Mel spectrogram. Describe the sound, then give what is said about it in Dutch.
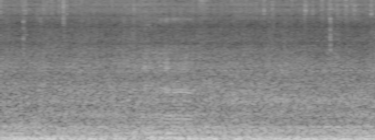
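A steady, low engine and road rumble from inside a moving car driving in Amsterdam to deliver Christmas packages, constant and fairly loud throughout, with no voices or other distinct sounds on top. “We rijden in Amsterdam om wat kerstpakketten weg te brengen.”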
